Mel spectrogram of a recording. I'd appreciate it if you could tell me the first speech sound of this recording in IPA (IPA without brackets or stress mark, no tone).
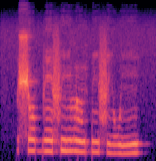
ʃ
